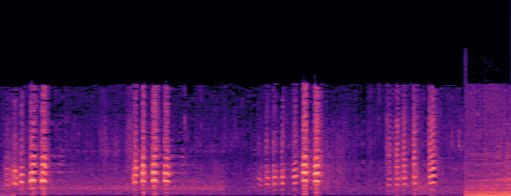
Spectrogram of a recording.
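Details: Peruvian thick-knee near Lima, whose laugh-like song people hear in the fields at night, giving loud, harsh bursts of rapidly stuttered notes. Four bursts come about a second apart, and a wash of noise cuts in at the end.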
